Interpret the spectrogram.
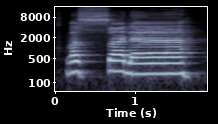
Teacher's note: لام پر کھڑی زبر ہے، ایک الف کی مقدار کھینچ کر پڑھا جائے گا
